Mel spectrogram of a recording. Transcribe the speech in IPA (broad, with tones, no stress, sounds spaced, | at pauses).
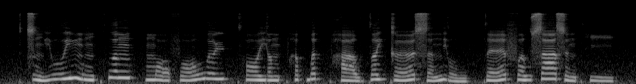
t͡s ʊ˨˩ ŋ j uː˨˧ j m ʊ˨ ŋ kʷʰ ɐ˥ ŋ | m ɔː˨˩ f ɔː˨˥ w ɵ˥ ɥ | t̪ʰ ɔː˨ j ɐ˨ m pʰ ɐ˧ p̚ w ɐ˥ t̚ pʰ aː˨˩ w t̪ ɐ˥ j k œː˨˥ s ɐ˨˥ n j o˨˩ w | t̪ ɛː˨˥ f ɐ˧ w s aː˥ s ɵ˨˩ n t̪ʰ iː˨˩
